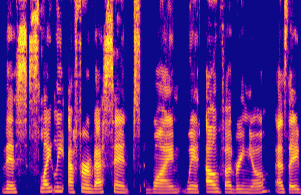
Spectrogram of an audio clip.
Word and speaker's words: Alvarinho: They make this slightly effervescent wine with Alvarinho, as they pronounce it in there, that is just incredible in the summer.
